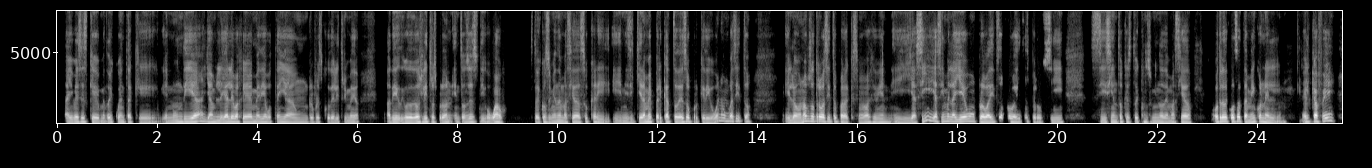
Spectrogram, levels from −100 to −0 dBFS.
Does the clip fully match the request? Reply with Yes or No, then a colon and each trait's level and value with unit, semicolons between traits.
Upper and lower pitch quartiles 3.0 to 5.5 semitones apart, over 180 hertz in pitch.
No: average, 3.8 semitones; low, 120 Hz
